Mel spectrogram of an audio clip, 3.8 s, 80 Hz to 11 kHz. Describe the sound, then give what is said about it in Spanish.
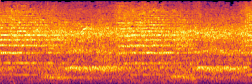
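A large crowd of fans in the sports hall in Tudela, during a match that stands at 1-8, chants "Rivera" together in a steady, loud, sustained roar, voices rising and falling in unison over a dense wash of cheering, with no single speaker standing out. “O sea, lo mejor de todo, la afición, que aún no había acabado el partido y seguía animando a rabiar con gritos de Rivera, como estos.”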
